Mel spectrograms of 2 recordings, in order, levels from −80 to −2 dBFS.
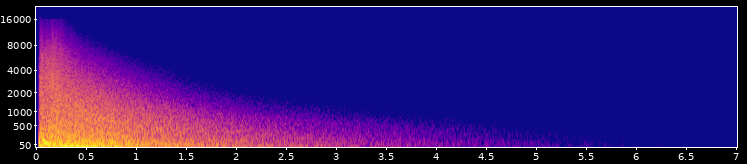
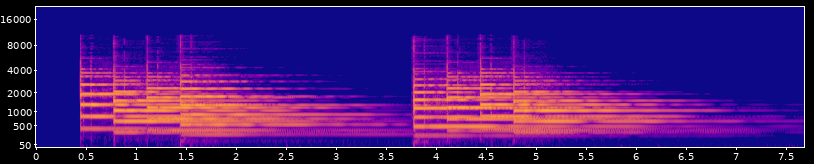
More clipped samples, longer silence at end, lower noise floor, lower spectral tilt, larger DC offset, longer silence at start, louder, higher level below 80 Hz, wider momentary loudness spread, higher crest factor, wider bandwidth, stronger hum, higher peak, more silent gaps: neither; first, 4.7 s vs 1.1 s; first, -83 dBFS vs -58 dBFS; first, -6.5 dB/octave vs -1 dB/octave; neither; second, 0 s vs 0.45 s; about the same, -16 LUFS vs -18 LUFS; first, -22 dBFS vs -74 dBFS; first, 26 LU vs 18 LU; about the same, 18 dB vs 18 dB; about the same, 11.5 kHz vs 11 kHz; neither; first, 0 dBFS vs -4 dBFS; neither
